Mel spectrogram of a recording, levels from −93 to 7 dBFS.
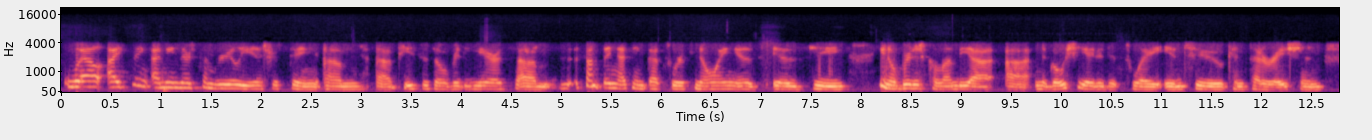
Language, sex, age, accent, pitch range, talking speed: English, female, 50-69, American, 130-165 Hz, 165 wpm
